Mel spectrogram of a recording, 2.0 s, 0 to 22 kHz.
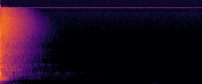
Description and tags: dry snare center 09
Snare drum recorded using a combination of direct and overhead mics. No processing has been done to the samples beyond mixing the mic sources.
multi, instrument, acoustic, real, dry, snare, stereo, velocity, drum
